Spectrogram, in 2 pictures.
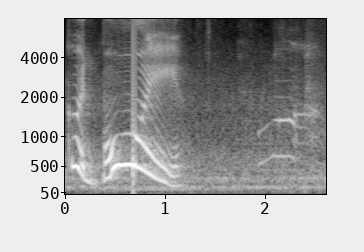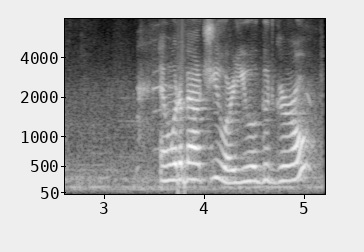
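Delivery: loud, high praise; talking to a dog. Real, not acted. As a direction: praise a pet warmly. Praising pets.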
